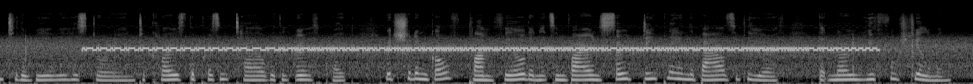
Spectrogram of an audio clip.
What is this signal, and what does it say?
NAVTEX (SITOR-B), 100 baud, 170 Hz shift, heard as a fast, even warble, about 2000 Hz centre, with radio static and speech in English. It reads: ESTUDIO EN EL COLEGIO SAN SILVESTRE.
